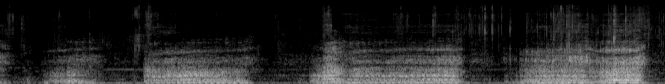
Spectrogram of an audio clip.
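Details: Play growling by dogs for sound desensitization: three loud, sustained growls of about a second to a second and a half each, deep and harsh, separated by clear pauses.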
